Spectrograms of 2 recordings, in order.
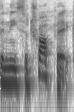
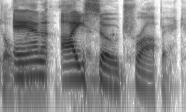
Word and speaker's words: anisotropic: I'm like oh it's anotropic. I'm like oh no it's anizotropic. Yeah anizotropic because I'm a dyslexic idiot and it should be anisotropic. Right. You're you're supposed to be like a like a break there.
